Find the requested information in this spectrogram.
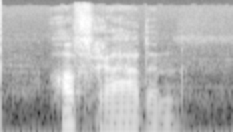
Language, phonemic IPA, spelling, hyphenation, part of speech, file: Dutch, /ˈɑfraːdə(n)/, afraden, af‧ra‧den, verb, Nl-afraden.ogg
- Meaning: to dissuade, to discourage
